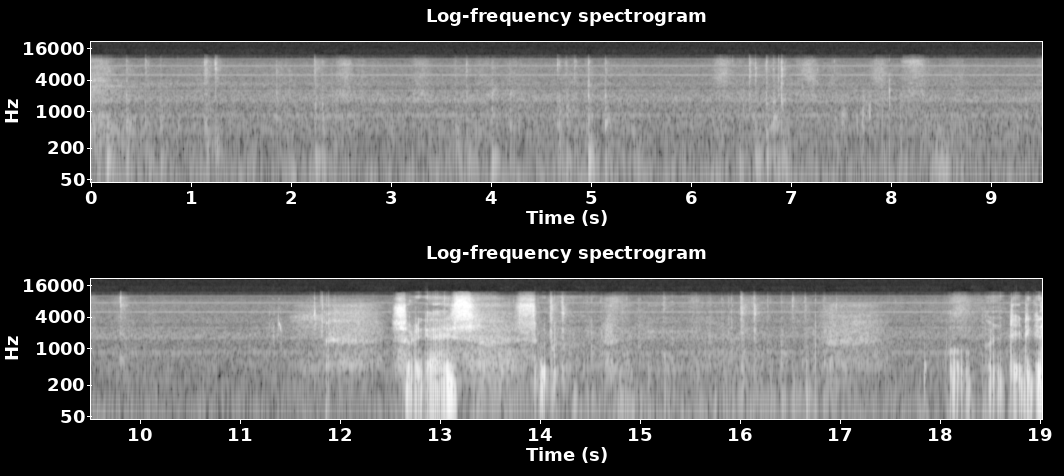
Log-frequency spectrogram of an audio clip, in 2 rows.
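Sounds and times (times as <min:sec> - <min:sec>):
faint keyboard typing: 0:00.1 - 0:02.5, 0:03.6 - 0:05.3, 0:06.4 - 0:07.8, 0:13.9 - 0:16.9.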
